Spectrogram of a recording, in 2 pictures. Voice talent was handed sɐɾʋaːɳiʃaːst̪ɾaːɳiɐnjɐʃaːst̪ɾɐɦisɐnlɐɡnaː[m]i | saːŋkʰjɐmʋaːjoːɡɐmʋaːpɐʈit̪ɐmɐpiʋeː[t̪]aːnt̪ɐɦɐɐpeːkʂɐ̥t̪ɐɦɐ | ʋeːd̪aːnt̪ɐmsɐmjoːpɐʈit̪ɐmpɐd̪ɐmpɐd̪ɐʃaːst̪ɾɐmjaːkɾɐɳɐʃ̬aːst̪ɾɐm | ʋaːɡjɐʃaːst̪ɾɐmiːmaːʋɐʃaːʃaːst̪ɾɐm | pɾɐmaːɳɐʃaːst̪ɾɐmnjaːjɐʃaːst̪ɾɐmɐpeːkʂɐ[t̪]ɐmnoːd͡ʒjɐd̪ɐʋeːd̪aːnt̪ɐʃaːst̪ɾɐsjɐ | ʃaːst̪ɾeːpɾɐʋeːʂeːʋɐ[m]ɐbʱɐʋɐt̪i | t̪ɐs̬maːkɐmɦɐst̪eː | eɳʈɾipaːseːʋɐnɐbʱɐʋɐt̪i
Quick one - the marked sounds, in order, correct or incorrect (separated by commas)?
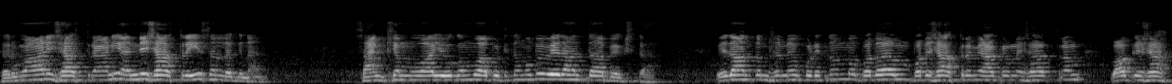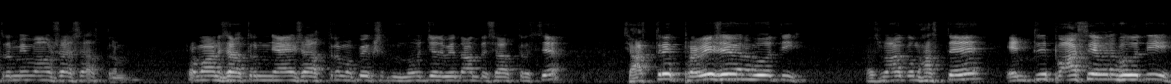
incorrect, incorrect, correct, incorrect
